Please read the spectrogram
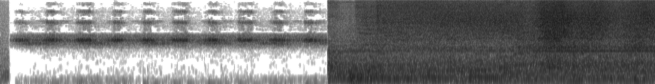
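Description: A high-pitched chirping, evenly repeated about twice a second over dead silence, stops about four seconds in and is cut off by a loud, steady sizzle of butter and sugar frying in a hot pan.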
